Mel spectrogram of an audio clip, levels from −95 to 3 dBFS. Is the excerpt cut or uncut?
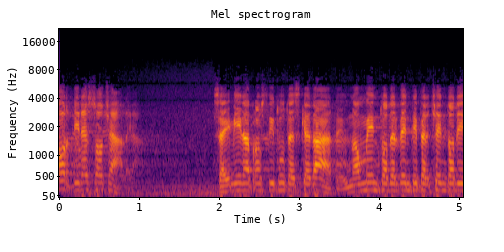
uncut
